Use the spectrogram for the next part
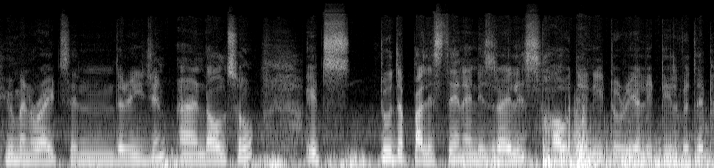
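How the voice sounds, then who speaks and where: An earnest man answers interview questions as a candidate. His voice sits a little high, and he often stalls on fillers and restarts. Traffic noise and the hum of a street come through clearly behind him. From India. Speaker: political candidate.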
